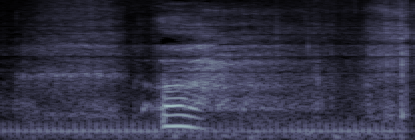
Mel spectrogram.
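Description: A man's groan of pain, one falling "oh" about a second in, among breathy exhales, from a cyclist sore from a fall on rocky ground.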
